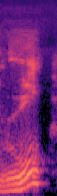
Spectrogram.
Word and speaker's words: Ruyle: My name is Rule, and as most of you know, it's spelled with a silent Y, so it rhymes with cool.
